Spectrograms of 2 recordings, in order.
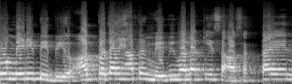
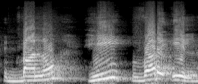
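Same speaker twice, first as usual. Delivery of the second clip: slow dictation; 3 semitones lower, much slower than usual. Shown as a demonstration. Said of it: "teacher dictates the example slowly".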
